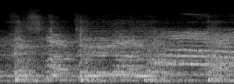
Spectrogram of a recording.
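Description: Voices singing together over music with a regular beat. About halfway through, a long held high note comes in over the voices.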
